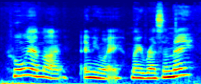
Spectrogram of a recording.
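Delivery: ordinary talk, nothing marked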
